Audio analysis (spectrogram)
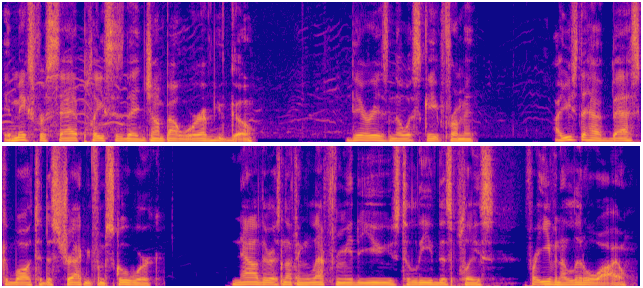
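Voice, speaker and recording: A man's voice: lowish voice, lightly acted. A man playing a grieving, bitter teenage survivor in a post-apocalyptic audio drama, earnest and brooding. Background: music.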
